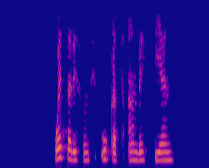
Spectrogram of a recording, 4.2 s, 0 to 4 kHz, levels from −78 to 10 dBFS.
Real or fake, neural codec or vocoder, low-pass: real; none; 3.6 kHz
